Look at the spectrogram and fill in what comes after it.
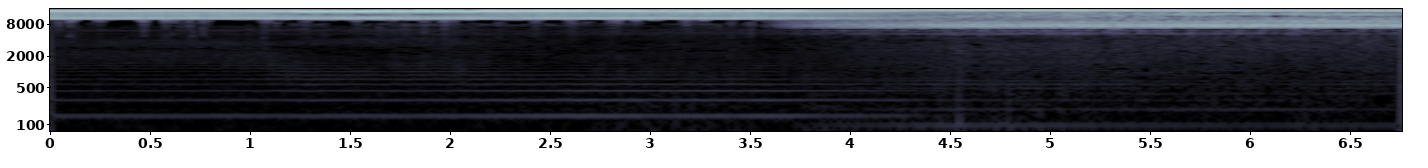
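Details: In the lowland plains of western Japan, a Japanese conehead katydid sings a steady, very high, shrill buzz that runs on without a break.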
